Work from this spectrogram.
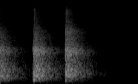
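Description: A wooden duster is tapped twice, giving two short, dry wooden knocks with a mid pitch that fade quickly. Because it is wood, it sounds different from a plastic board marker tapped the same way.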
